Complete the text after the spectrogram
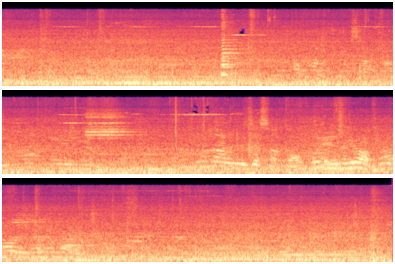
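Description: Footsteps of passersby patter on pavement.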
